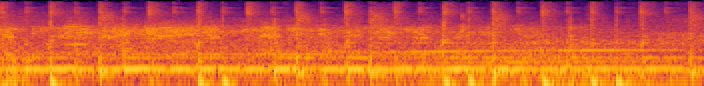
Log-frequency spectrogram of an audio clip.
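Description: A Stryker armored combat vehicle driving, a loud continuous engine and tire roar with rapid rhythmic rumbling throughout, close and steady, with no talking.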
